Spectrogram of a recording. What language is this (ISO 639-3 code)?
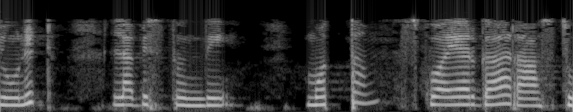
tel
